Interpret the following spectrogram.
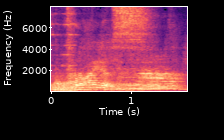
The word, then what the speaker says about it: Prius: Prius you know that in the UK they call the Prius they pronounce it the prias that kind of makes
